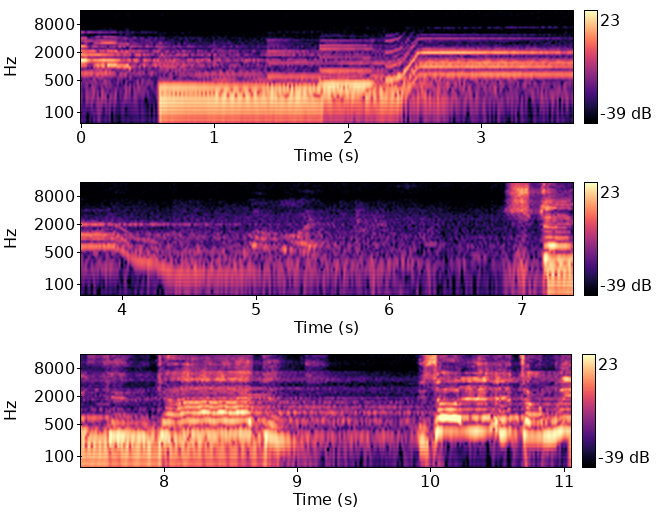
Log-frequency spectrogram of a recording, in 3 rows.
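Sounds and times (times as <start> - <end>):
electric guitar note sliding down: 0.0 - 5.3.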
